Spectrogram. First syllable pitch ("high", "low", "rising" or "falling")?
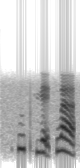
high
